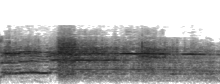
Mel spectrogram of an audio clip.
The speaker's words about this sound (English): What was that? There it is again. Listen. Do you hear that? Afraid I do. Sounded like an animal howling. Rather big animal. Something one might easily call a beast.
